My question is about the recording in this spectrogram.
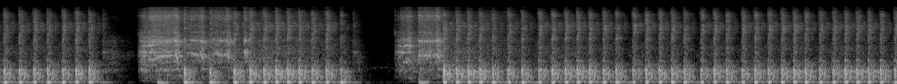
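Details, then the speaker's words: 2002 Yamaha Breeze 125 quad after an engine rebuild for a bent valve. The single cylinder thumps unevenly, stumbling and nearly dying twice before picking up. It is slightly better than before but still choppy. Rough running, cause unknown. "it does sound a little little bit better but I mean it's still just running really weird"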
